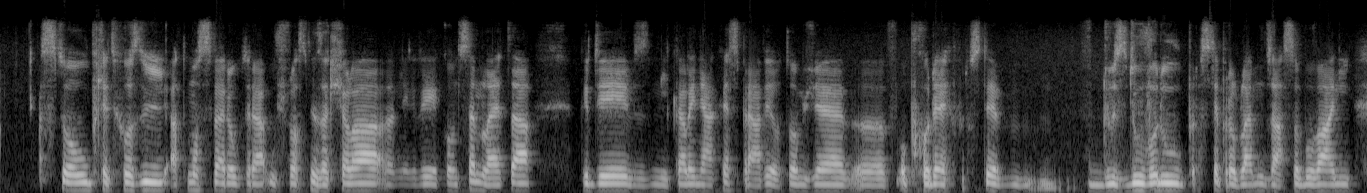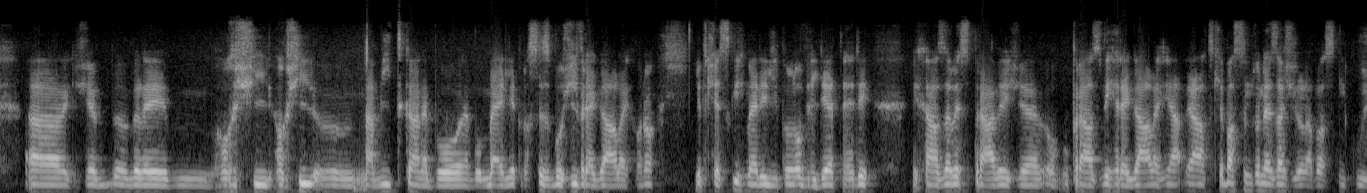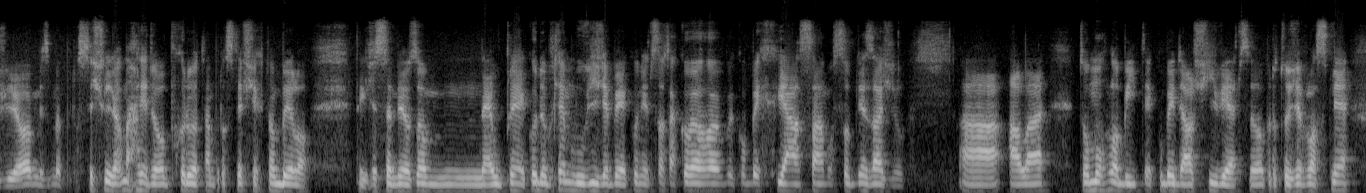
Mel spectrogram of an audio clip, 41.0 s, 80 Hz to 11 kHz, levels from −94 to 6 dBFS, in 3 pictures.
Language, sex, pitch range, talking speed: Czech, male, 115-125 Hz, 150 wpm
